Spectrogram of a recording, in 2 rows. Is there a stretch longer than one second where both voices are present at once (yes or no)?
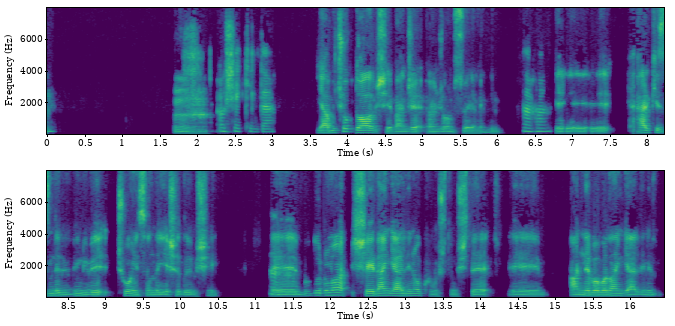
no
